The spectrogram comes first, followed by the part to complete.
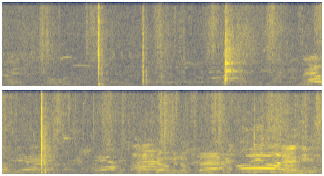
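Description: Three sharp cracks of a softball striking something hard, spaced about a second apart, with a fainter tap between the first two. A voice talks over the second half.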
